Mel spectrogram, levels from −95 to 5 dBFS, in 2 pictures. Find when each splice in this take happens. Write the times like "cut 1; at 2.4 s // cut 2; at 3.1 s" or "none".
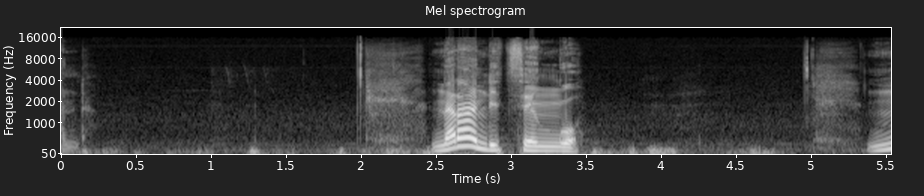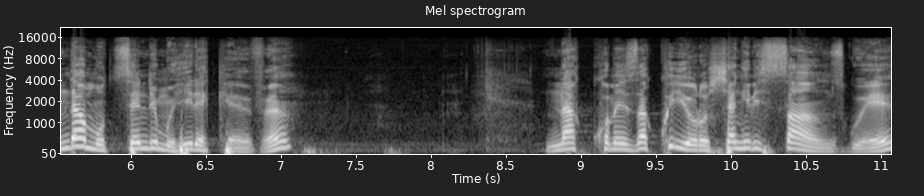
cut 1; at 1.0 s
